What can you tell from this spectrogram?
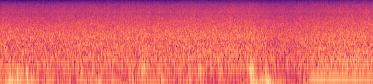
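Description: Virgin River water rushing steadily through the canyon, a constant even noise.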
